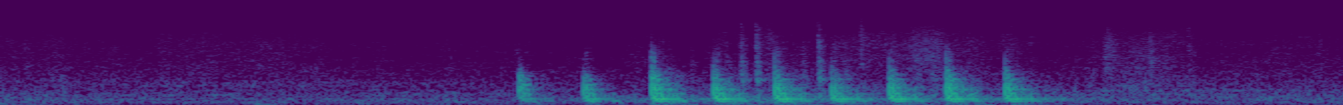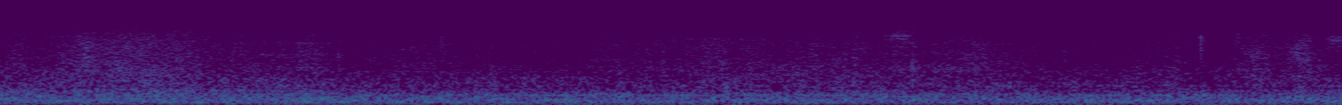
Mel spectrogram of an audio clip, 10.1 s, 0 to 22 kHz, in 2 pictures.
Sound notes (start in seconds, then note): 1.4 knock knock knock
